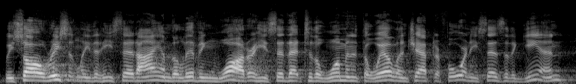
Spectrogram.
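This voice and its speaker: A man preaching a sermon with an emphatic delivery, often pausing and restarting phrases. His voice sits a little high for a man. A long reverb trails each phrase, as in a large church hall. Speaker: pastor.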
